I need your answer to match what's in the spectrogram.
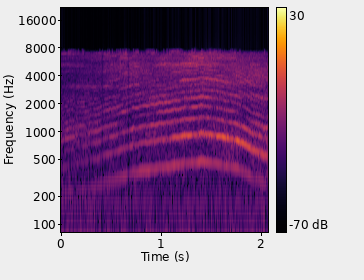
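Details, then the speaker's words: HPI Firestorm nitro RC truck, warmed up after tuning, new clutch shoes; high buzzing engine note climbs then sags and drops in pitch under load, engine bogging and stalling, still needs carburettor tuning. "now it's warmed up so that's just quarter throttle nice well I'll get on the way back and you'll hear it bog down a"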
